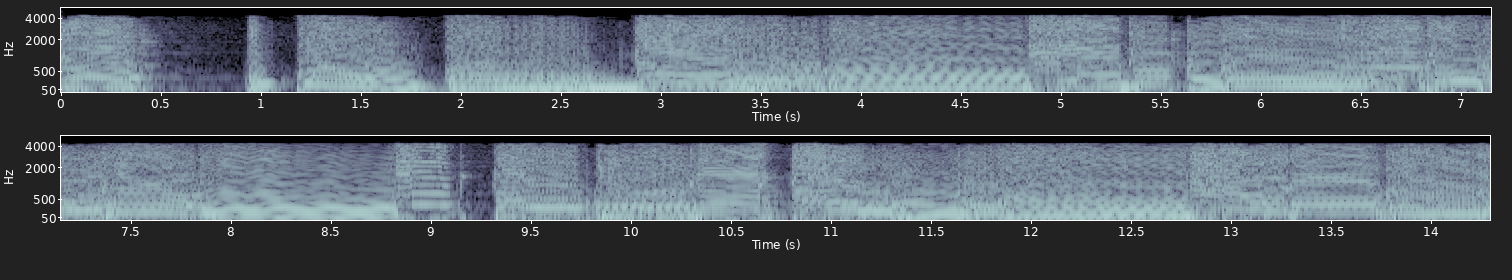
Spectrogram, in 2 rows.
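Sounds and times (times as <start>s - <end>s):
guitar playing a verse: 0.0s - 14.2s.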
